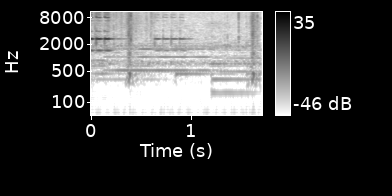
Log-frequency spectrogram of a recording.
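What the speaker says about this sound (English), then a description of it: "I just had my timer go off for the episodes" A timer alarm rings out in repeated electronic tones with a steady, bell-like buzz, fairly close and clear over a soft background hum.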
